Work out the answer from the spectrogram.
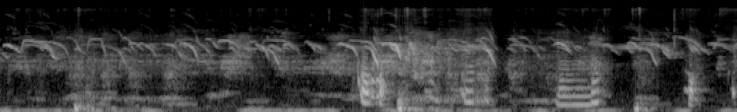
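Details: Chickens eating, rows of high curling peeps at first, then a louder burst of harsher mid-pitched clucking, with low knocks and scratching.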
